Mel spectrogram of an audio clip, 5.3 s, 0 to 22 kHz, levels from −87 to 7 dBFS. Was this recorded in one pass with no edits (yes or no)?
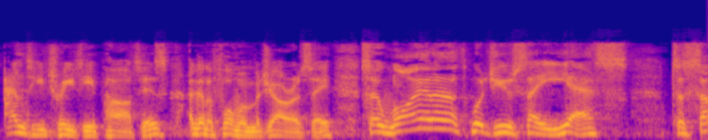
yes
